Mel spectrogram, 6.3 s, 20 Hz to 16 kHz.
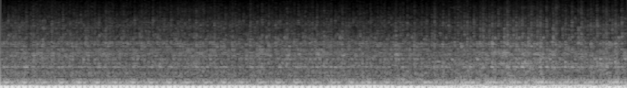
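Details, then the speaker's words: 1977 Chevy C20 Bonanza 3/4-ton carbureted truck at idle: a deep, very loud, blatty rumble pulsing evenly with nothing muffling it, with an exhaust section described as completely cut off; obnoxiously loud exhaust. "I like loud, but this is just this is loud to where it's like obnoxious and not cool sounding at all."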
